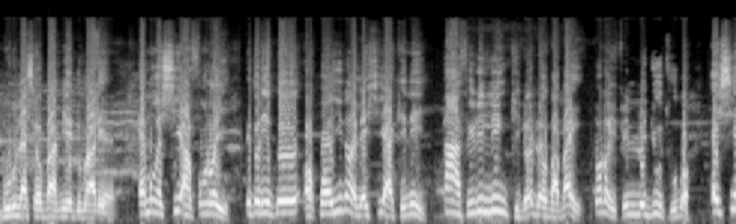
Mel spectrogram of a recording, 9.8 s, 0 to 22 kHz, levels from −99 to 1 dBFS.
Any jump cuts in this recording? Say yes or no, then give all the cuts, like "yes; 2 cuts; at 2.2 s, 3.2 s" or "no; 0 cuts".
yes; 2 cuts; at 3.2 s, 5.8 s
